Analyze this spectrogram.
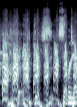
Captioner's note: laughing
